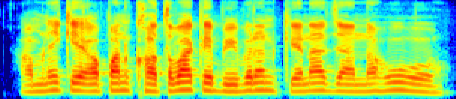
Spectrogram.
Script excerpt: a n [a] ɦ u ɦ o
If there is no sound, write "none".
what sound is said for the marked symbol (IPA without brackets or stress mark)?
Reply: ə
